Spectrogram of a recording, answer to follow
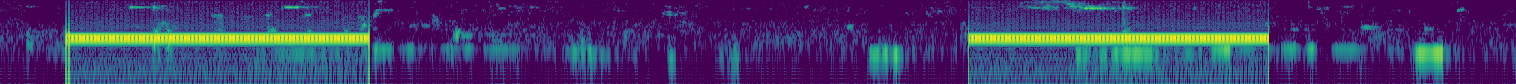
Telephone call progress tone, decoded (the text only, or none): ringback tone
